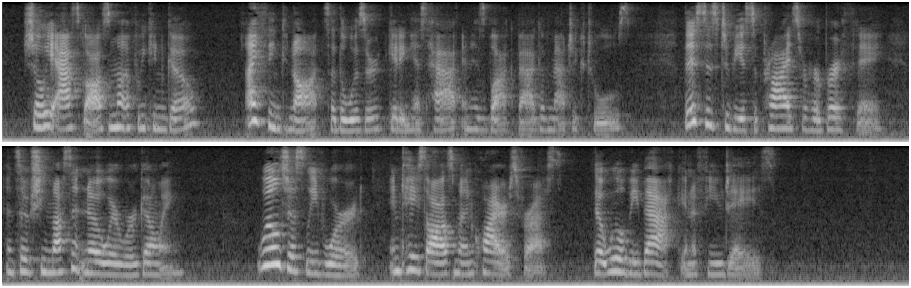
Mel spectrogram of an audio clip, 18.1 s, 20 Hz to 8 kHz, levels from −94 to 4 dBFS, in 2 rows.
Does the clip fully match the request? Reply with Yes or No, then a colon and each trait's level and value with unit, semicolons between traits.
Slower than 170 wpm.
No: average, 195 wpm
